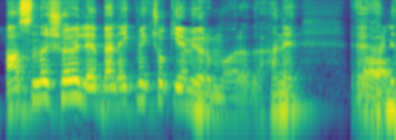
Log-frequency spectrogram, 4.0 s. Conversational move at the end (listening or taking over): listening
